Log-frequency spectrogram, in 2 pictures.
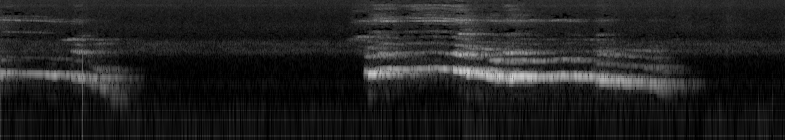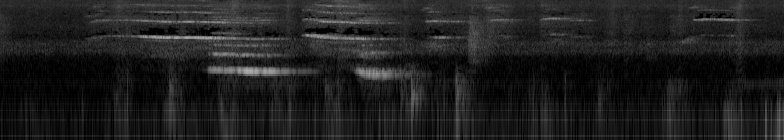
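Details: Female foxhound howling, almost crying, after being left behind when her owner went for a run: a short cry, then a long wavering mid-pitched howl of about three seconds, followed after a pause by softer, broken howling notes.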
